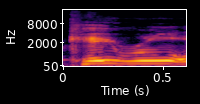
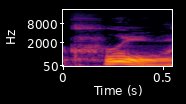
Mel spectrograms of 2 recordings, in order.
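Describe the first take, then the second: First: The letter K is said apart from 'Rool'. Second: The name is said as the single word 'cruel'. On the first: This is the way the speaker prefers. "I prefer K. Rool" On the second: This is the way the name is supposed to be said. "his name is supposed to be Captain Cruel"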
